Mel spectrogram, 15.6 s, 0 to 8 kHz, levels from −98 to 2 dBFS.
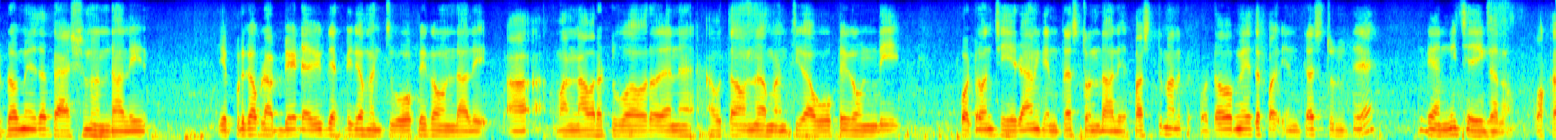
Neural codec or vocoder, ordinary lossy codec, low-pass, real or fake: codec, 16 kHz, 2 kbps, X-Codec, HuBERT features, trained on general audio; none; none; fake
